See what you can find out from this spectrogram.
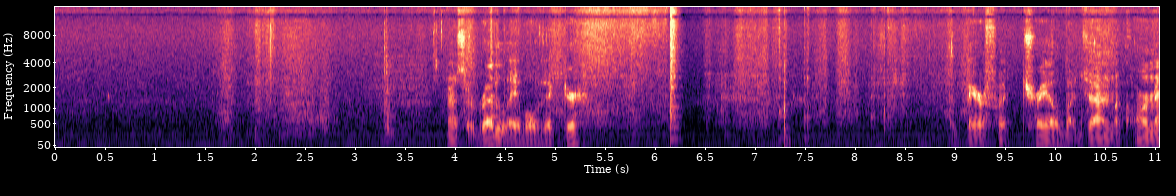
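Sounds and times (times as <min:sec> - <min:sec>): faint rubbing: 0:01.6 - 0:02.9, 0:04.0 - 0:09.4.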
